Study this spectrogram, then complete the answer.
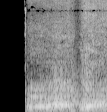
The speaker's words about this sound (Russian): Рык медведя прокатился по лесу, эхом ударяясь о стволы деревьев.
